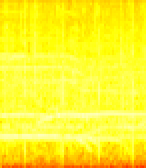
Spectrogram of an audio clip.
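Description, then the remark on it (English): Loud, sustained concert applause from a large crowd at the Santa Barbara Bowl as the performer walks out alone and takes a bow, a steady wash of clapping with high cheering and whistle-like tones held over it throughout, and no talking. “Applauding the audience.”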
